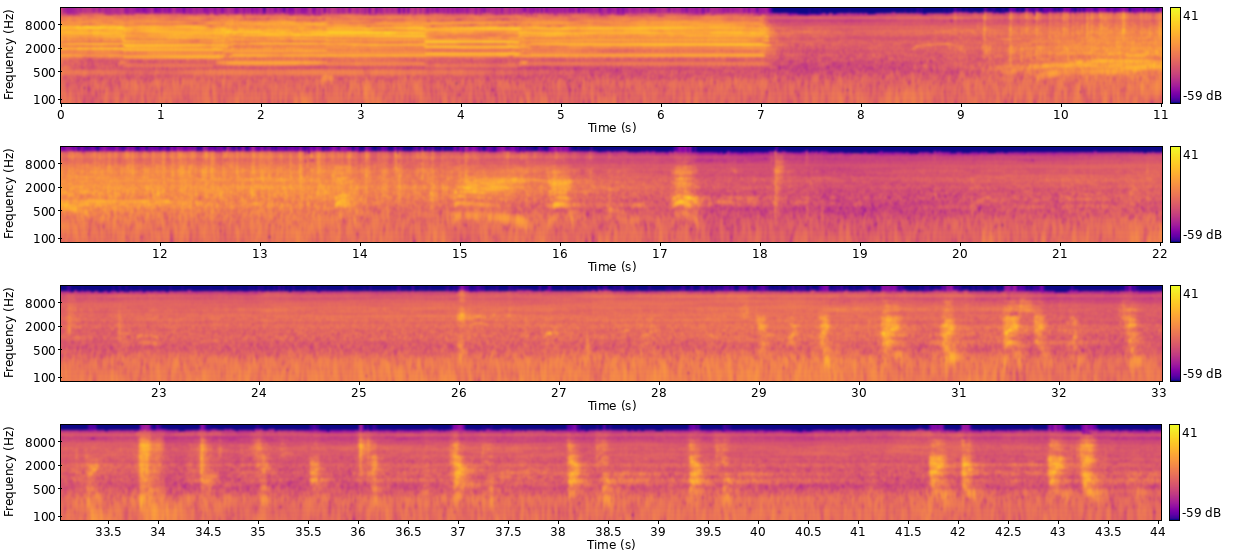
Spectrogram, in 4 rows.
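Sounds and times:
faint crowd chatter: 0:00.0 - 0:44.0
shouted drill commands: 0:09.6 - 0:17.9, 0:28.6 - 0:33.8, 0:34.7 - 0:40.6, 0:41.5 - 0:44.0.

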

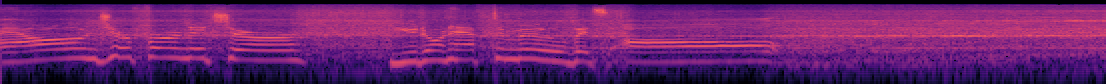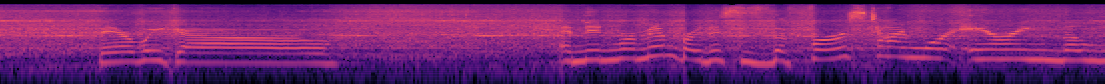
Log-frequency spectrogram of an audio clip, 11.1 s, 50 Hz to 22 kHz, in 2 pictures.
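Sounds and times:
vacuum cleaner running on carpet: 0:00.0 - 0:11.0.

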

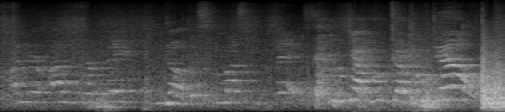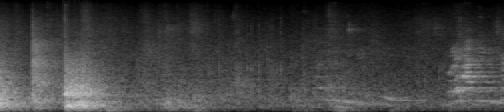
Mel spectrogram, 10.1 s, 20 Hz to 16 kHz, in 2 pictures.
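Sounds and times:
thuds on wooden stage floor: 0:04.2 - 0:06.4.

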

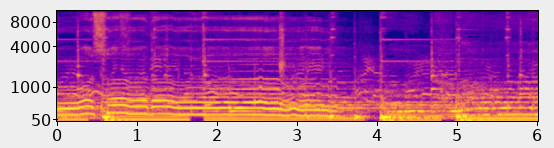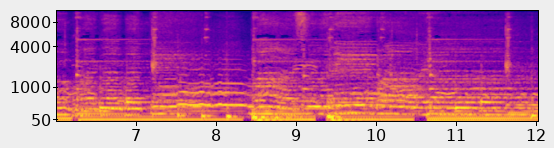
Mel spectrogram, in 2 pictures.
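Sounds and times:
instrumental accompaniment: 0:00.0 - 0:12.0
person singing a chant: 0:00.0 - 0:12.0.

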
